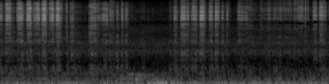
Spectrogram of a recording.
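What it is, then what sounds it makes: Marker coloring on a paper page. An art marker tip is stroked back and forth across a flat paper coloring book page, filling in the background. The clip is a quiet, bright, scratchy rubbing in uneven bursts of quick strokes, with soft low rumble underneath.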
